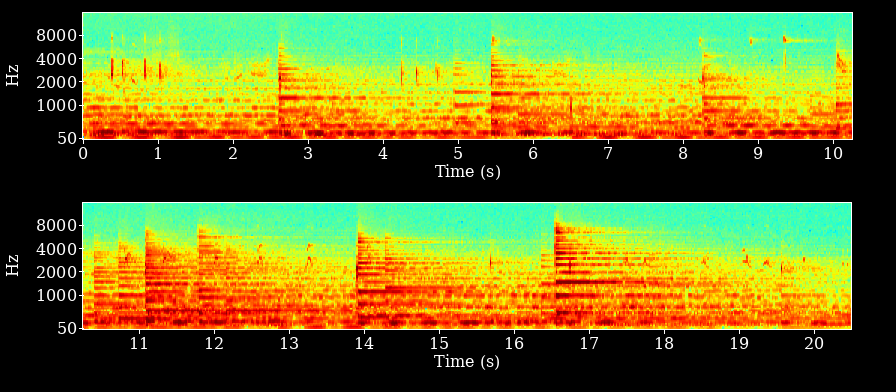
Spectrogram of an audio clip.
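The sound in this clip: Continuous instrumental music with sustained harmonic tones and regular note changes every few seconds plays at steady, moderate loudness, with no talking over it.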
